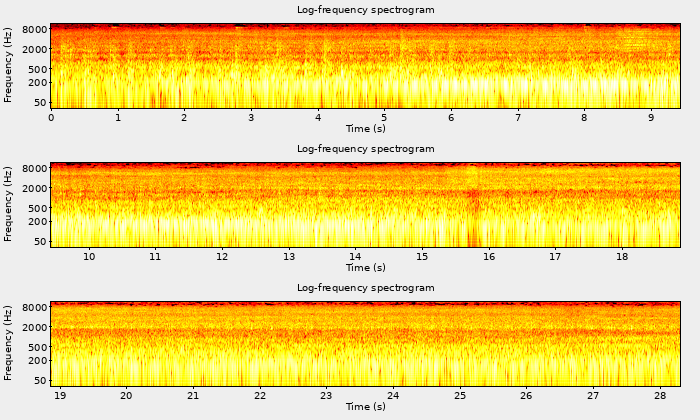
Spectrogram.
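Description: Two passenger trains running side by side: steady wheel-on-rail rolling noise and clickety-clack over rail joints, with the engine of an Indian Railways diesel locomotive running close alongside, a low steady hum through the first half.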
